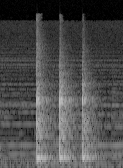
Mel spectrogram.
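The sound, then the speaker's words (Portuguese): Three firm knocks on a bedroom door, evenly spaced about a third of a second apart, each a sharp thud that rings briefly before fading, with no voices. “alguém bateu na porta do quarto.”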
